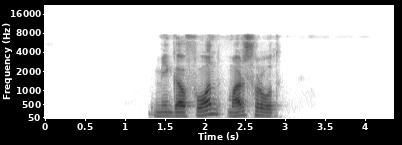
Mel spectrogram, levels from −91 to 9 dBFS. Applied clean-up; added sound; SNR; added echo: neural mask model Resemble Enhance denoiser.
